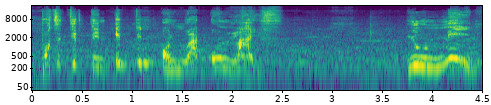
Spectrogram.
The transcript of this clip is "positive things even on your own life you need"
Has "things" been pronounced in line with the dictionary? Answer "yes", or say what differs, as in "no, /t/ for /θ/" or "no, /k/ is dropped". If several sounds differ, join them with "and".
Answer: no, /z/ is dropped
